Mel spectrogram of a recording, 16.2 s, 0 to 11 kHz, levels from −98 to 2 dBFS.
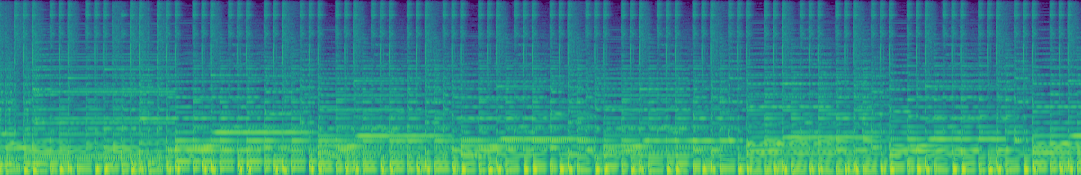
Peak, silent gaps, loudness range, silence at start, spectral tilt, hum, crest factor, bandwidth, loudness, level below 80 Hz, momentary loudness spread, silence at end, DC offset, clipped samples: -2 dBFS; none; 1 LU; 0 s; -6 dB/octave; none; 14 dB; 11 kHz; -17 LUFS; -20 dBFS; 2 LU; 0 s; 0.1%; under 0.1%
